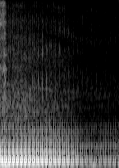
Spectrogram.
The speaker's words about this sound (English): He revved his bike's engine and took off.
